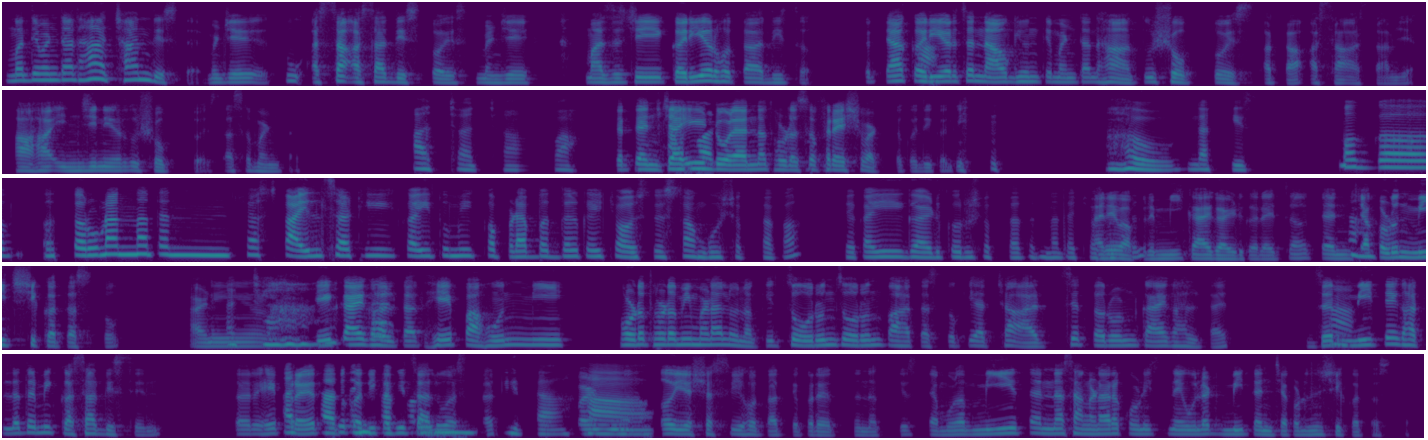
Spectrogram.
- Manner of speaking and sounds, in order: other background noise; in English: "फ्रेश"; chuckle; in English: "चॉईसेस"; laughing while speaking: "अच्छा"; chuckle
- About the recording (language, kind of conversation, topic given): Marathi, podcast, सामाजिक माध्यमांमुळे तुमची कपड्यांची पसंती बदलली आहे का?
